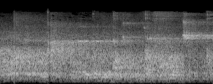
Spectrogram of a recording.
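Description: Table tennis rally: the ball clicking off the paddles and the table several times, about every half second.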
